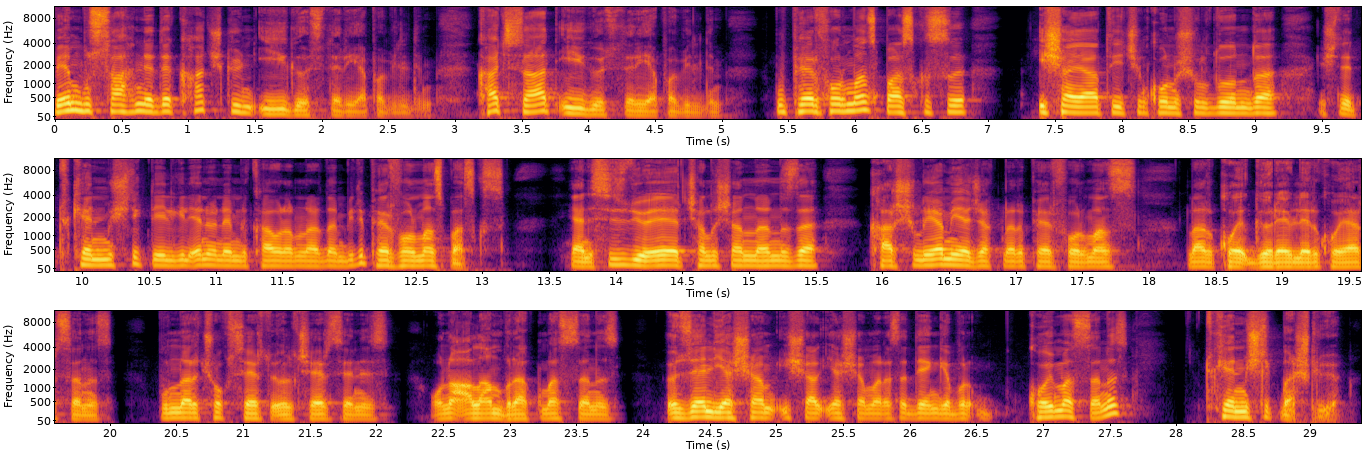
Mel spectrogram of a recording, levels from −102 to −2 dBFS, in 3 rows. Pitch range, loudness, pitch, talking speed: 100-130 Hz, -15 LUFS, 110 Hz, 110 wpm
